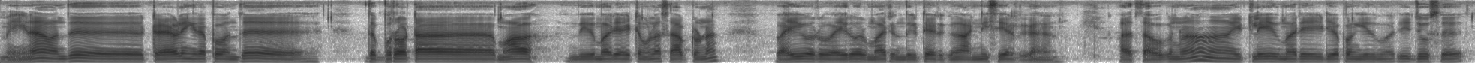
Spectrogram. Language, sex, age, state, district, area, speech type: Tamil, male, 45-60, Tamil Nadu, Namakkal, rural, spontaneous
